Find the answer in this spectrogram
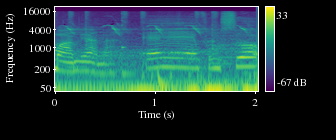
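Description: Chickens peeping steadily in the background, each a short, high, falling chirp, about three a second. Over them, louder, a woman's voice with drawn-out, sing-song pitches.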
